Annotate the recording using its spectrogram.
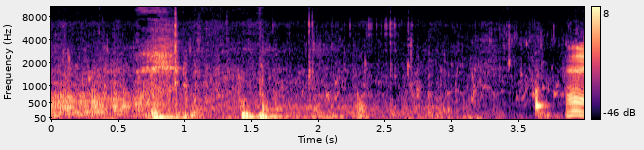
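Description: Canoe being paddled: paddle strokes splashing and dipping in the water, with two dull knocks a little under a second and about a second and a half in.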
